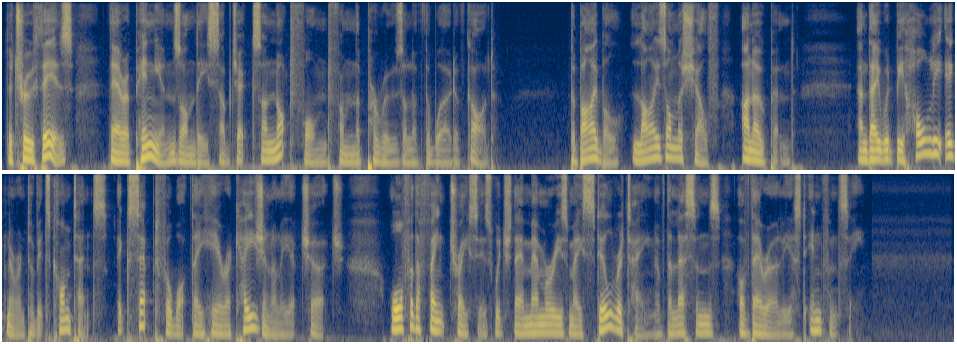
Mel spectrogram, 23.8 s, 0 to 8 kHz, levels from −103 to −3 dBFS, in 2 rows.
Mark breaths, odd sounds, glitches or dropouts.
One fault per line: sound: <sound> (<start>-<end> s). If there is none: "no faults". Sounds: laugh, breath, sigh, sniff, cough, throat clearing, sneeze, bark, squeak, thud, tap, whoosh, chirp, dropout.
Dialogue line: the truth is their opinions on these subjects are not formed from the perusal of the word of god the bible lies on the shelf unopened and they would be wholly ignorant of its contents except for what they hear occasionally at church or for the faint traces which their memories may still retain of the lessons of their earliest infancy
no faults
